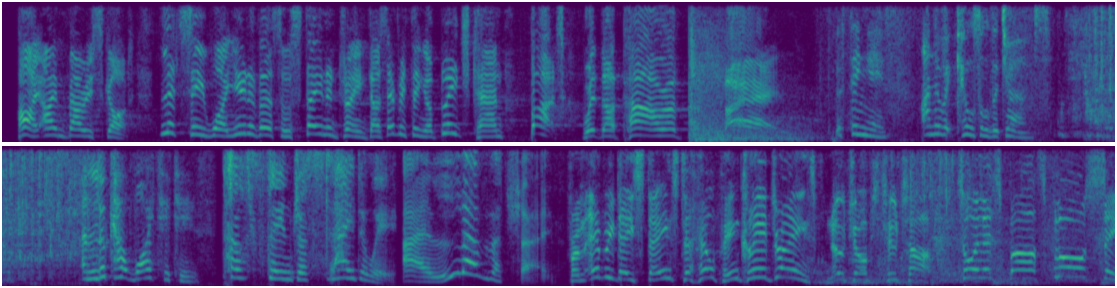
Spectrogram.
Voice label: Advert; Cillit Bang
